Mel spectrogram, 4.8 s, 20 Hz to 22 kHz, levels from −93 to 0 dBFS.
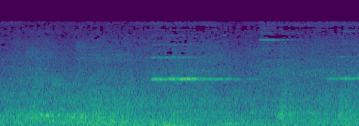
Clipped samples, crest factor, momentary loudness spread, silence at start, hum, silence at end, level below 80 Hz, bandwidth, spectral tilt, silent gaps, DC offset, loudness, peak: under 0.1%; 14 dB; 8 LU; 0 s; none; 0 s; -42 dBFS; 11.5 kHz; -5.5 dB/octave; none; under 0.1%; -32 LUFS; -18 dBFS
